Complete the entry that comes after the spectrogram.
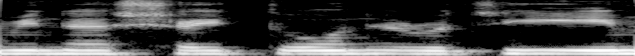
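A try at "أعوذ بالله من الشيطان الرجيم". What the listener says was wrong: শাই, শাই, নট শয়তান, শাই।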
